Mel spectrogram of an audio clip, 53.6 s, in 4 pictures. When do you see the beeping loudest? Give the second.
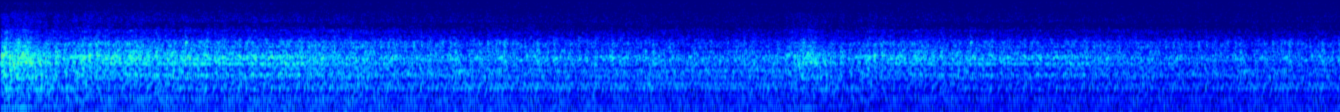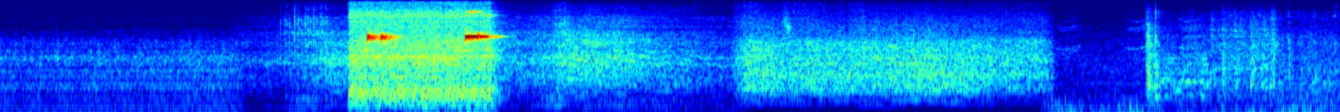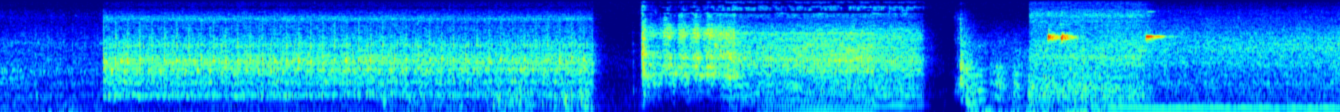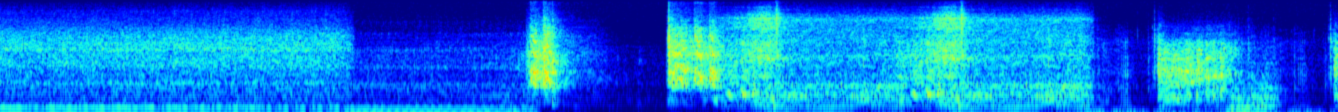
18 s.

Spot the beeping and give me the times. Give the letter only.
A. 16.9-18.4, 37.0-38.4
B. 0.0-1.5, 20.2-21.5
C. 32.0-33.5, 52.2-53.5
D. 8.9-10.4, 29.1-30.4
A.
